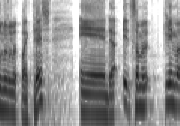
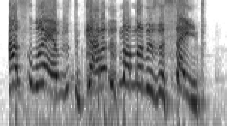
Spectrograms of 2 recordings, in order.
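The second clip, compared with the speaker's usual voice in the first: put-on tough Brooklyn teen voice, pitched higher; 4 dB louder than usual. Doing an impression for a guessing game: Vinnie Barbarino impression. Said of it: "Vinnie Barbarino".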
